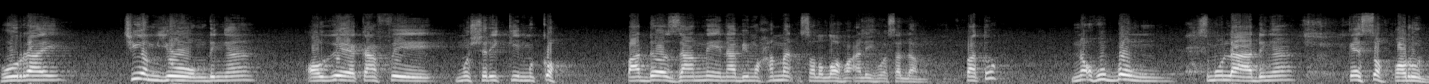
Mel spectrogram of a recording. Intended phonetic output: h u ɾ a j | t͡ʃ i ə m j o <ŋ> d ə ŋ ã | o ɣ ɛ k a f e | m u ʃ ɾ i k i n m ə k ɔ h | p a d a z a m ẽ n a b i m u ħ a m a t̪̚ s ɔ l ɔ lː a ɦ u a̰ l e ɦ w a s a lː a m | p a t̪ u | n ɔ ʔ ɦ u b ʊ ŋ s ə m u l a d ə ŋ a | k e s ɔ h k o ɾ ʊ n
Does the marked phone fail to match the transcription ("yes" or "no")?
no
